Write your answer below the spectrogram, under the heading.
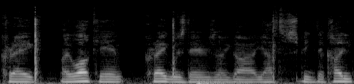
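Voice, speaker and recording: In a Dublin accent, a man with a medium pitch and a dark, mellow, somewhat breathy tone talks at a fairly quick pace with fairly even intonation. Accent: Dublin Irish. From Dublin, Ireland. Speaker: MMA fighter. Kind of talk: casual chat.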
